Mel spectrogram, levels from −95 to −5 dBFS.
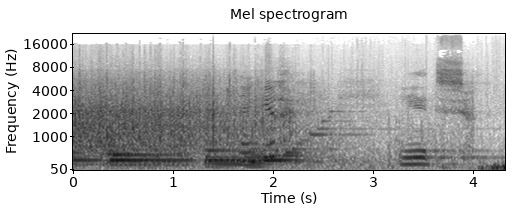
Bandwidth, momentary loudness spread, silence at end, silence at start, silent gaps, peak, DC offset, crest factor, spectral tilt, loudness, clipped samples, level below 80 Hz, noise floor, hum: over 20 kHz; 19 LU; 0 s; 0 s; none; -2 dBFS; under 0.1%; 18 dB; -5 dB/octave; -19 LUFS; under 0.1%; -46 dBFS; -40 dBFS; none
